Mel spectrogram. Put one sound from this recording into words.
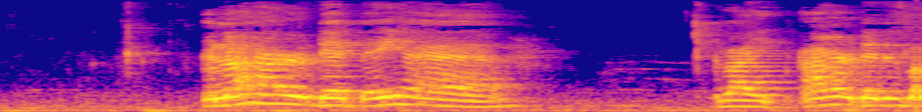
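A young woman talks close to the microphone in a relaxed, animated way.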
